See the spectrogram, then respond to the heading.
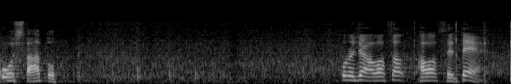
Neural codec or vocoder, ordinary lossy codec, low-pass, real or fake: codec, 16 kHz, 16 kbps, FunCodec, trained on LibriTTS, 50 frames a second; none; none; fake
